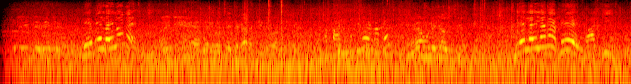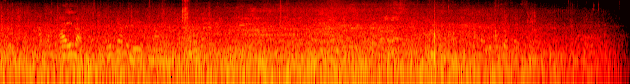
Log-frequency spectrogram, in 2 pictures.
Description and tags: Napoli Molo Beverello Tourists
windshield
Napoli's main civil port.
Tourists from Southeast Asia waiting to leave.
boat, daylight, field-recording, italy, napoli, napolitan, people, port, traffic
